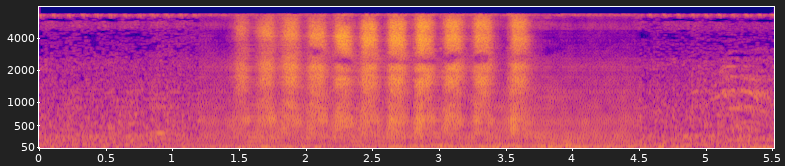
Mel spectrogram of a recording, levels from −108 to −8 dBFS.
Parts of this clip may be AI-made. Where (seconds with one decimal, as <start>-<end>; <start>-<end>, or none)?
1.2-4.5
